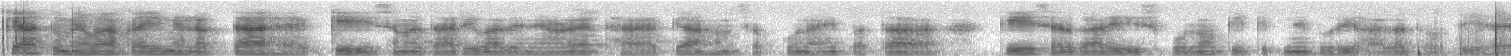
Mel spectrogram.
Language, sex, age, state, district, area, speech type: Hindi, male, 30-45, Uttar Pradesh, Mau, rural, read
